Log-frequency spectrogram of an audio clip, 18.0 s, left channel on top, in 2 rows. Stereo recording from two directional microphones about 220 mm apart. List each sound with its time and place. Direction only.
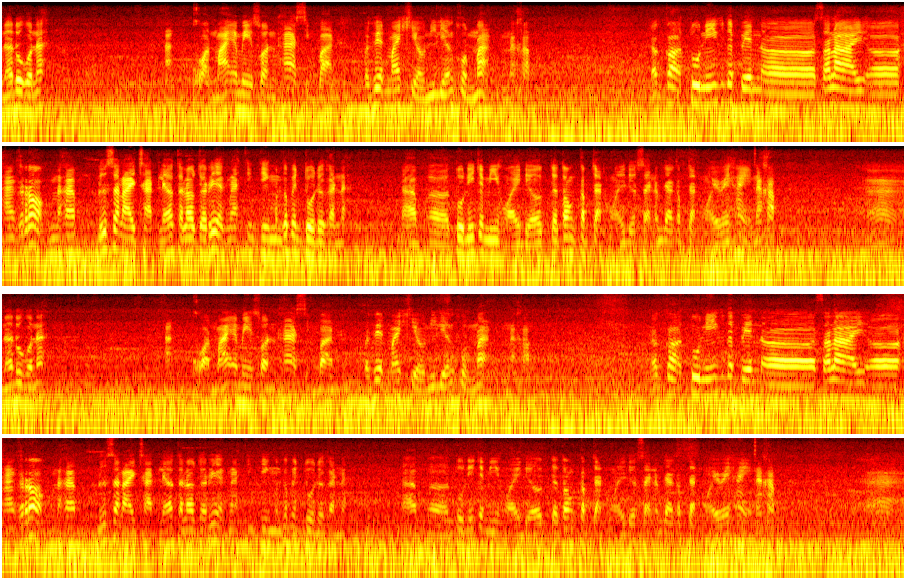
0.0 s speech: 25° left (ahead or behind)
2.0 s speech: 20° left (ahead or behind)
6.7 s speech: 20° left (ahead or behind); by 12.5 s 40° left (ahead or behind)
13.6 s speech: 40° left (ahead or behind); by 16.7 s 20° left (ahead or behind)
